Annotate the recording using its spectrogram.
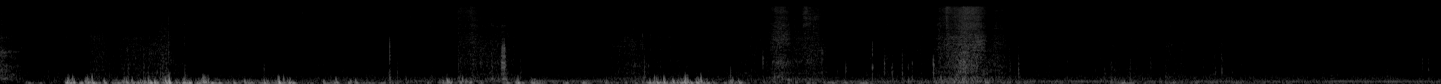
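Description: Footsteps climbing the wooden stairs of a hunting tree stand: a run of heavy, irregular thuds with rustling of a winter jacket. The steps go quieter in the second half, leaving scattered rustles.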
